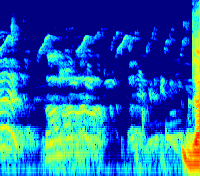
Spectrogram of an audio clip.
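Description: Faint bird calls in the background, two short calls in the first second; a man's voice starts just before the end.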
